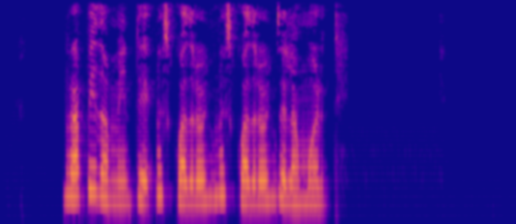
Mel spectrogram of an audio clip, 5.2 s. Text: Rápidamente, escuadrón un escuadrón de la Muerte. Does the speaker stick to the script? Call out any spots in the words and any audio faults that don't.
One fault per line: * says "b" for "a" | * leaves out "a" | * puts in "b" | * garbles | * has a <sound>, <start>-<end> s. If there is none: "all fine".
all fine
